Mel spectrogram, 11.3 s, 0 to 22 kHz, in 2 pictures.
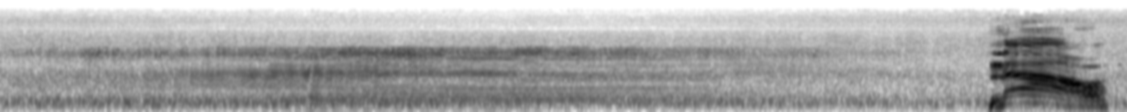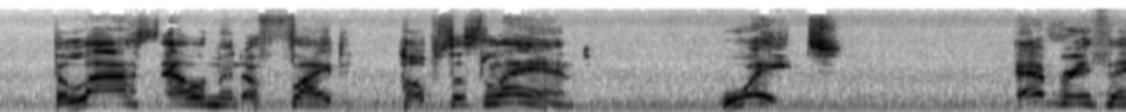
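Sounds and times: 
airplane engine drone thrusting the plane forward: 0.0 - 11.2
speech: 5.0 - 8.6, 9.2 - 9.9, 10.7 - 11.2.

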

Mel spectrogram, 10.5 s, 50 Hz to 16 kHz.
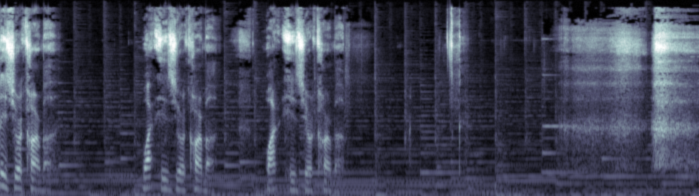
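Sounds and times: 
speech: 0.0 - 0.9, 2.1 - 3.4, 4.0 - 5.3
heavy breathing: 8.2 - 10.4.

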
